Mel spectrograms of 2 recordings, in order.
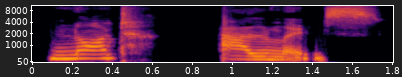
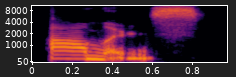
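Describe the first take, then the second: First: A silent letter is pronounced. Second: The silent letter is not pronounced. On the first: The speaker calls it wrong. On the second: The speaker calls it right.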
